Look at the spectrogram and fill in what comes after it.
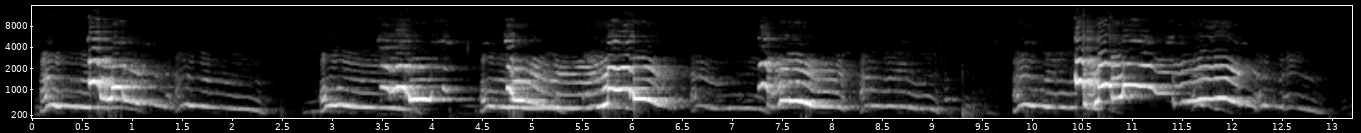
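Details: A female Siberian husky in Canada "talks" in long, drawn-out, wavering howls and yowls that slide up and down in pitch, broken by short pauses. The owner is unsure whether she is complaining or wants to chat.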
